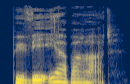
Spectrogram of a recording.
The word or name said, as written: bevægeapparat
